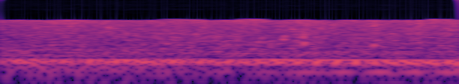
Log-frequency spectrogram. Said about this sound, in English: Well, no need. There's a patrol boat coming right for us.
